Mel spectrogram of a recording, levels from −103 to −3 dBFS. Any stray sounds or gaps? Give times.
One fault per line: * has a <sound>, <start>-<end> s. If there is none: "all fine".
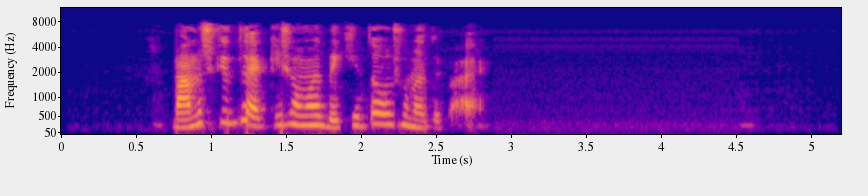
all fine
